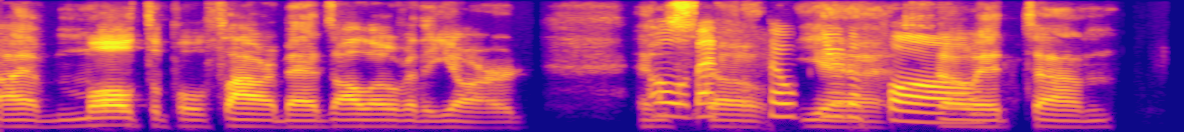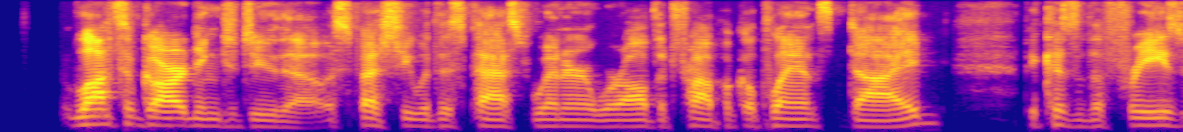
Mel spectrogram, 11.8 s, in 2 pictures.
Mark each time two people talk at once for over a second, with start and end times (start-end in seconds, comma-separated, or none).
3.2-5.0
